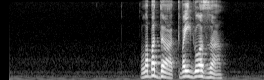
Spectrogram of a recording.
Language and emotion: Russian, angry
